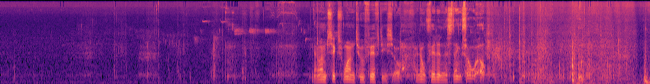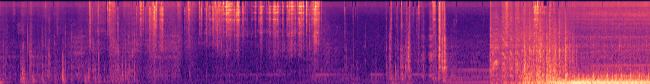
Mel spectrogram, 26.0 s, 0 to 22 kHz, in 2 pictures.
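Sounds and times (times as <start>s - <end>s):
car engine starting and running: 22.1s - 26.0s.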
